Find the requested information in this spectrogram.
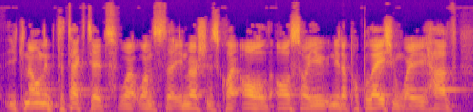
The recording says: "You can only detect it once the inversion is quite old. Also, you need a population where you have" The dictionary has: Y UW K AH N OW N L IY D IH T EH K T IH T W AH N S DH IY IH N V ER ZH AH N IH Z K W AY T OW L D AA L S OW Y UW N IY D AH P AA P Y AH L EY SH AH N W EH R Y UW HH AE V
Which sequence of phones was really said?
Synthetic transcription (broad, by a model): Y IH K AH N OW N L IY D IH T EH K T IH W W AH N S DH IY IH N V ER SH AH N IH Z K W AY T OW L D AA L S OW Y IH N IY D AH P AA P Y AH L EY SH AH N W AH R Y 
